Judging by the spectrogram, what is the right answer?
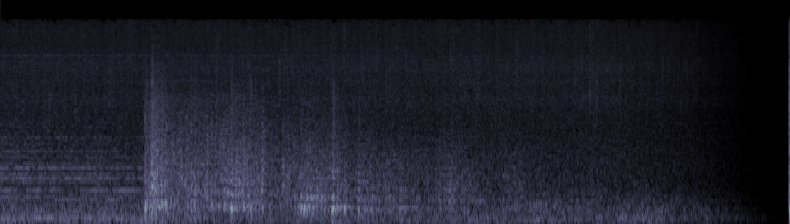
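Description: Held music chords end, and about a second and a half in a thunderclap sounds. It is followed by rolling rumbles and a rain-like hiss that slowly fade to silence near the end.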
